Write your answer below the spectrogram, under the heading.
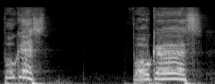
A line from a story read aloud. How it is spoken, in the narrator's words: he'll yell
